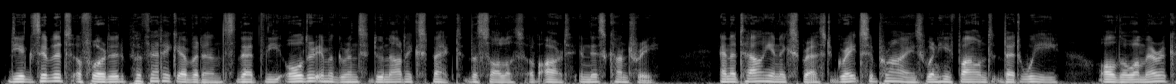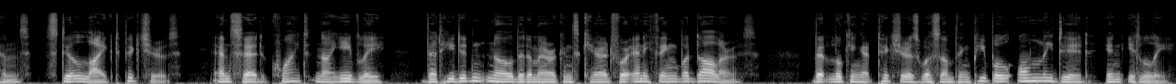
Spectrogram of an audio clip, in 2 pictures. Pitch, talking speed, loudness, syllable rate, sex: 120 Hz, 150 wpm, -19 LUFS, 5.2 syllables/s, male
